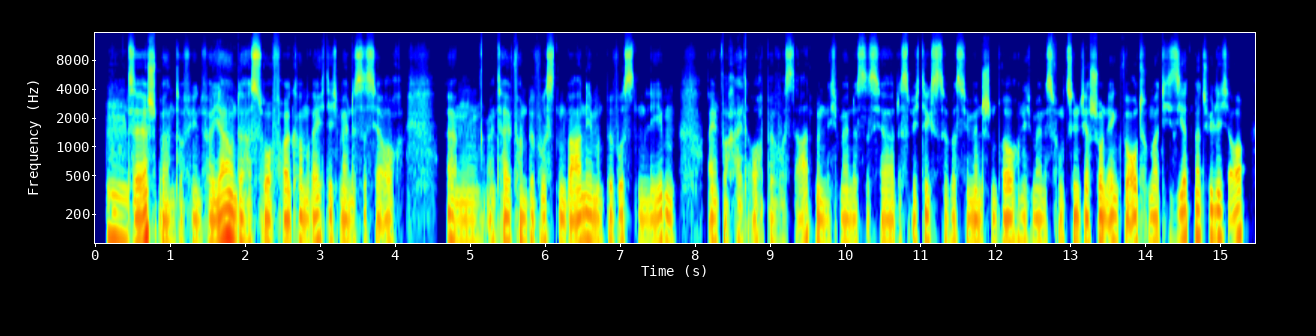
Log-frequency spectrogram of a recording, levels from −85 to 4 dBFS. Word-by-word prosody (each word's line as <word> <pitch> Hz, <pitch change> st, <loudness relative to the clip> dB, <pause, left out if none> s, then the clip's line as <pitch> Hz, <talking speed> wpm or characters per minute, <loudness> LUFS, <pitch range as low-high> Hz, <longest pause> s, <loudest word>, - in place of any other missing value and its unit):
Hm, 105 Hz, -4 st, +1 dB
sehr 90 Hz, +4 st, +6 dB
spannend 85 Hz, -7 st, 0 dB
auf 85 Hz, -, -8 dB
jeden 85 Hz, -1 st, -3 dB
Fall, 85 Hz, +1 st, -1 dB
ja. 100 Hz, +5 st, +7 dB
Und 110 Hz, -3 st, +8 dB
da 90 Hz, -3 st, +2 dB
hast 85 Hz, +2 st, +5 dB
du 90 Hz, -, +1 dB
auch 85 Hz, -, 0 dB
vollkommen 90 Hz, +1 st, 0 dB
recht. 95 Hz, +2 st, -1 dB
Ich 95 Hz, -1 st, -2 dB
meine, 90 Hz, -1 st, 0 dB
das 90 Hz, -, 0 dB
ist -, -, -2 dB
ja -, -, 0 dB
auch, 90 Hz, -1 st, -3 dB, 0.6 s
ähm, 85 Hz, -3 st, -1 dB
ein 90 Hz, -, -4 dB
Teil 95 Hz, 0 st, 0 dB
von 90 Hz, -1 st, -2 dB
bewusstem 95 Hz, 0 st, -2 dB
Wahrnehmen 95 Hz, +3 st, +3 dB
und 85 Hz, -1 st, -5 dB
bewusstem 95 Hz, -1 st, -1 dB
Leben, 90 Hz, +1 st, -1 dB, 0.4 s
einfach 90 Hz, -2 st, -3 dB
halt -, -, -5 dB
auch -, -, -4 dB
bewusst 85 Hz, -1 st, -7 dB
atmen. 100 Hz, -7 st, -1 dB
Ich 85 Hz, -, -10 dB
meine, 90 Hz, -1 st, -2 dB
das 90 Hz, -1 st, -4 dB
ist 85 Hz, -, -3 dB
ja 90 Hz, 0 st, 0 dB
das -, -, -4 dB
Wichtigste, 95 Hz, 0 st, -2 dB
was 95 Hz, 0 st, -2 dB
wir -, -, -2 dB
Menschen 90 Hz, +1 st, -1 dB
brauchen. 90 Hz, +2 st, 0 dB
Ich 90 Hz, +1 st, -7 dB
meine, 90 Hz, -1 st, -2 dB
es 85 Hz, -, -1 dB
funktioniert 95 Hz, 0 st, -1 dB
ja 90 Hz, -, +2 dB
schon 95 Hz, +1 st, +2 dB
irgendwo 95 Hz, +1 st, +1 dB
automatisiert 95 Hz, +3 st, 0 dB
natürlich 110 Hz, -2 st, +1 dB
auch, 110 Hz, +7 st, +2 dB
90 Hz, 215 wpm, -25 LUFS, 90-95 Hz, 0.6 s, Und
